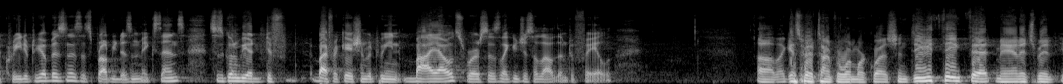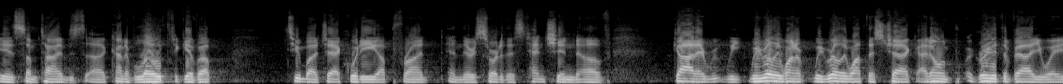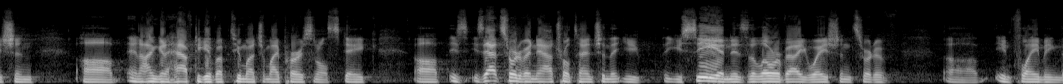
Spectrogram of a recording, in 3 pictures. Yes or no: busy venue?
yes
